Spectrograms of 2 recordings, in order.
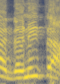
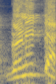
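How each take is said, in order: First: Said in the usual way. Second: Higher puppet voice; puppet echo. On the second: Acted. Puppet repeats the maths word to host, high puppet voice. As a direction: parrot it back as a puppet.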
